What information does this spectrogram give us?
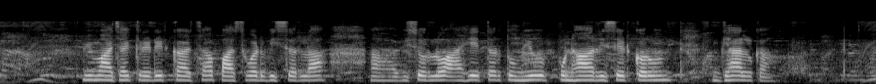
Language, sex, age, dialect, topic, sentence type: Marathi, female, 18-24, Standard Marathi, banking, question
